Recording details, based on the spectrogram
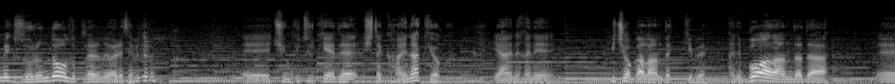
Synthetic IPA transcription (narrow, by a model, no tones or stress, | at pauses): mɛczo̞ɾund̪aolˠd̪uklˠaɾɯnɯø̞ːɾe̞t̪ʰe̞bilʲiɾim | ɛːt͡ʃʰyɲcʰyt̪ʰyɾcʰijɛd̪ɛiʃt̪ʰɛkʰajnakjo̞k | jaːniɦanɪbit͡ʃʰo̞kalˠand̪ɯk̚ɟibɪ | hanibualˠand̪ad̪aː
